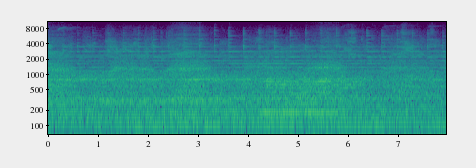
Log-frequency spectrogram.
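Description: Union Pacific coal train approaching but not yet in view: a steady, continuous sound of its diesel locomotives and train.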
